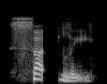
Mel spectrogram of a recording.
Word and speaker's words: subtly: to rise a and this one is very weird because it has a b that we don't say and the t changes to a d or it just disappears so you have choices you can say it with two syllables subtly suddenly or three syllables subtly subtly nine don't say the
